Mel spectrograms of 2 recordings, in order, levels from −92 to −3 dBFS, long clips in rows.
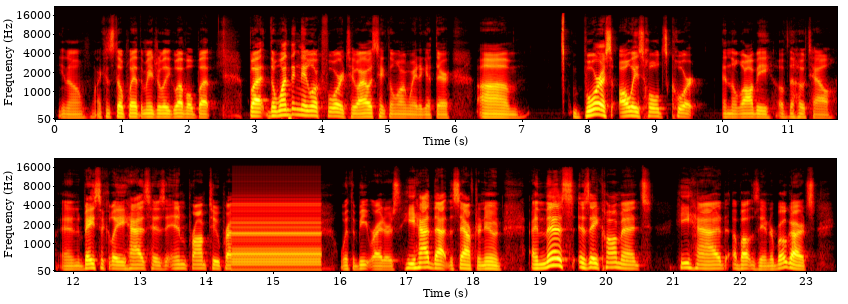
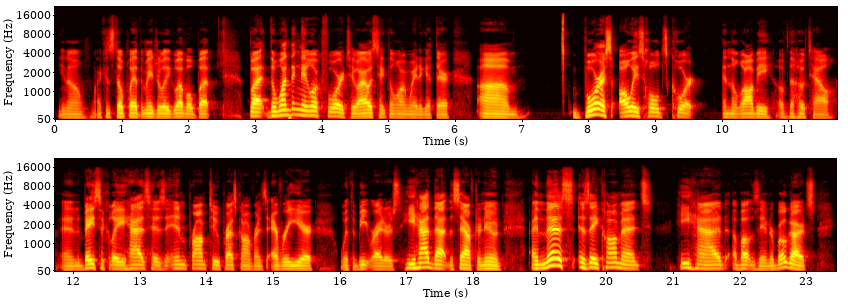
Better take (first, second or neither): second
